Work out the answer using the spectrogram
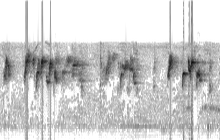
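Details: Caged Singapore-kept red-whiskered bulbuls from champion-bloodline mutant crossbreeds in a competing display: bursts of bright chirpy warbled phrases, each under a second long, separated by short pauses, with a few sharp clicks.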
